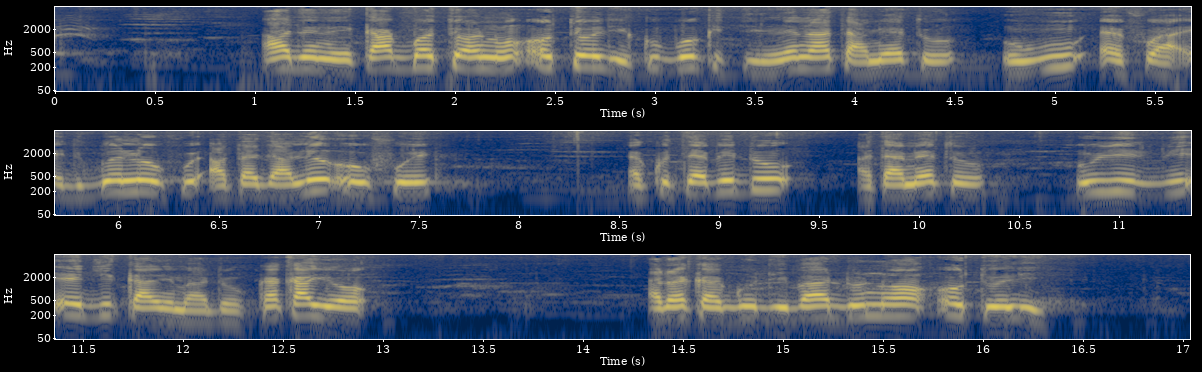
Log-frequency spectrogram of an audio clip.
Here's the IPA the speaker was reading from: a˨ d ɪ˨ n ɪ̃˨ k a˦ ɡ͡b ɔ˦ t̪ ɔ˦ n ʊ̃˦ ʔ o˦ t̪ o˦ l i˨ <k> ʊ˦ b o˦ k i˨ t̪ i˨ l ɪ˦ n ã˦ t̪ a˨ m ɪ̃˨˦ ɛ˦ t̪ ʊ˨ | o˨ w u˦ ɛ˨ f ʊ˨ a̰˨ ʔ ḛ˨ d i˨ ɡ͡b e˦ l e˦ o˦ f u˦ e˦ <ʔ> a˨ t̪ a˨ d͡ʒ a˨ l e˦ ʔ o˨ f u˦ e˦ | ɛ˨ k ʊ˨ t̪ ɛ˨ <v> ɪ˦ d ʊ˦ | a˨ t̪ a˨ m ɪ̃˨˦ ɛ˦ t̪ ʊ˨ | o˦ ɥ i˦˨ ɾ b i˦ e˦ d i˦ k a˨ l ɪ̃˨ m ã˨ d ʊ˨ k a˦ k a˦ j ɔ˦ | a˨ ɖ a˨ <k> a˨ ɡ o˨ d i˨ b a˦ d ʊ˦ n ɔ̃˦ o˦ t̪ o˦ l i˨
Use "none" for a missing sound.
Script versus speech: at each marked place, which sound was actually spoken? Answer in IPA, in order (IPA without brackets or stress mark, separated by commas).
k, ʔ, b, k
